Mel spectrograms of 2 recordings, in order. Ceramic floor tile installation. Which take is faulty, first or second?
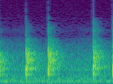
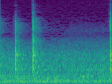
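first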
